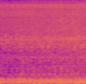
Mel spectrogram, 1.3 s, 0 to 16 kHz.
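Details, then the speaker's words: 1950 Ford Custom Deluxe Tudor, flathead with dual exhaust, cold and not recently run, idling slightly high; a steady, deep, even rumble with no knocks or misses and no smoke. "is cold. I haven't had this car running, so it's going to probably idle up just a little bit here, but let's slip around back."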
